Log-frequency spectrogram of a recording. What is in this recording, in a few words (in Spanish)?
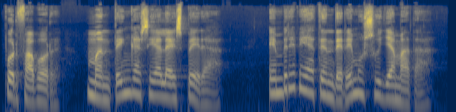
centralita espera mensaje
